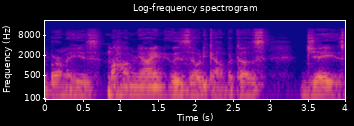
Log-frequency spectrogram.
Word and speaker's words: Jotika: is known in burma he's mahamyan who is zodika because jay is pronounced like zee in with a burmese accent so mohammyan who's zodica i knew him and i met with him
